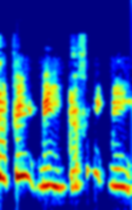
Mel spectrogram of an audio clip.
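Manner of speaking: high-pitched, little talking bacteria voice. Speaker voicing bacteria during an antibody explanation, high-pitched bacteria voice. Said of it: "the bacteria don't have a high-pitched voice like that".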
